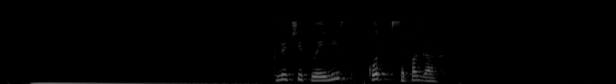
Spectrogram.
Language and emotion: Russian, neutral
